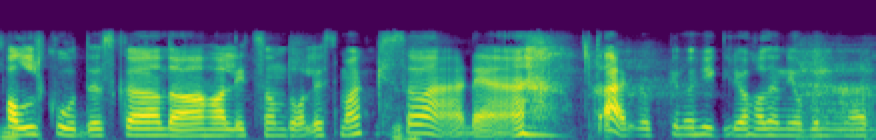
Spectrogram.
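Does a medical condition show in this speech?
No.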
